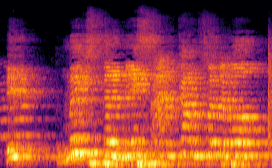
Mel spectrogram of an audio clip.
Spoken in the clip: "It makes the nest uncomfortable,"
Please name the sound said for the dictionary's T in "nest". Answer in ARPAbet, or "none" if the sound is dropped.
none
